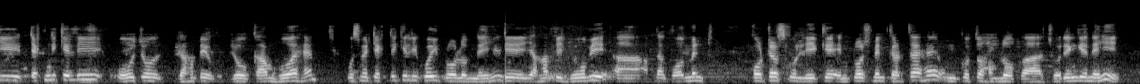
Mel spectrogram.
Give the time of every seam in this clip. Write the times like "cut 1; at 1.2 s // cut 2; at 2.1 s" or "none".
cut 1; at 5.1 s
